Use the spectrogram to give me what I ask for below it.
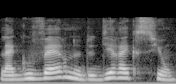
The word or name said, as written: rudder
